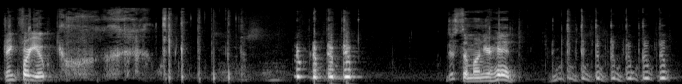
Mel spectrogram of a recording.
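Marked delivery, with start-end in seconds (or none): 3.0-3.6 high, loud staccato doops; high-pitched silly sound effect for a child; playful doop noises. Pretend. 5.5-6.7 soft, high staccato doops; high, quiet, bouncy sound effect; playful doop noises. Pretend. Playful dabbing sounds for child.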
